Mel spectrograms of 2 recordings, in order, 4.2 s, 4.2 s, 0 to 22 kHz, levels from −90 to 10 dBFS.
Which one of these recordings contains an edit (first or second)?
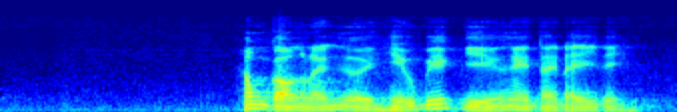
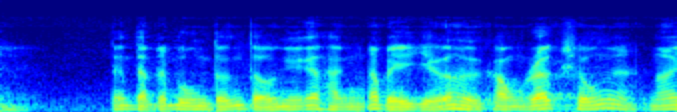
second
